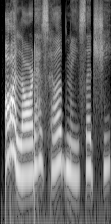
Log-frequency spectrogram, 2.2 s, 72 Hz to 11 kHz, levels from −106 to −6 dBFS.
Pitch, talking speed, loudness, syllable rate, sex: 255 Hz, 190 wpm, -19 LUFS, 3.9 syllables/s, female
